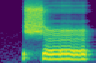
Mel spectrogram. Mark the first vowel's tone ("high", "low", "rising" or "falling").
high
